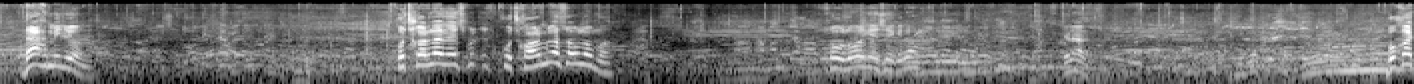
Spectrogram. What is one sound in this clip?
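Men talk and call out nearby in a busy outdoor crowd.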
